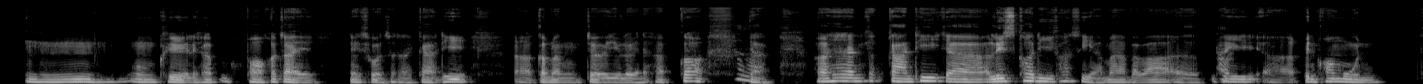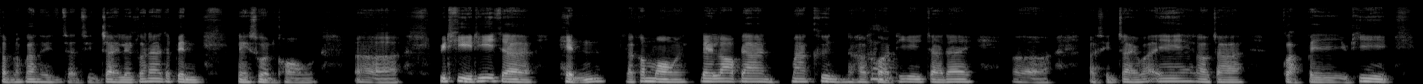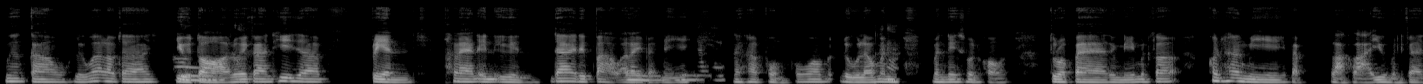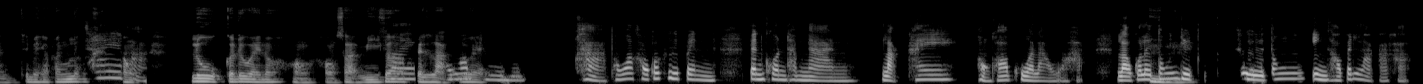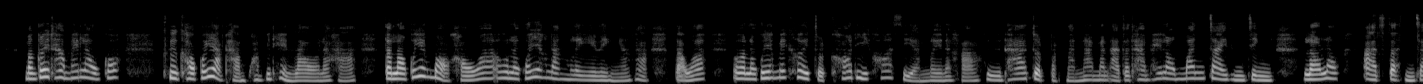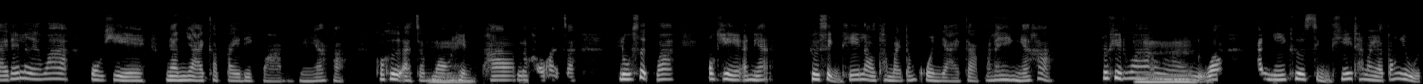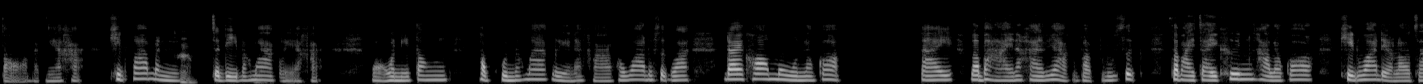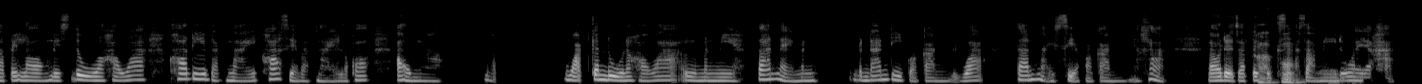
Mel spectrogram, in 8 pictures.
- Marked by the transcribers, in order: none
- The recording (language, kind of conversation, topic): Thai, advice, ฉันควรย้ายเมืองหรืออยู่ต่อดี?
